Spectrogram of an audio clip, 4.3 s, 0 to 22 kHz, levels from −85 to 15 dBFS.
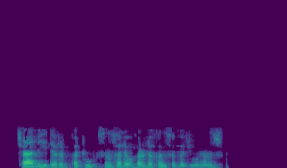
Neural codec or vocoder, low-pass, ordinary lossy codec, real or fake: vocoder, 22.05 kHz, 80 mel bands, Vocos; 5.4 kHz; AAC, 24 kbps; fake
